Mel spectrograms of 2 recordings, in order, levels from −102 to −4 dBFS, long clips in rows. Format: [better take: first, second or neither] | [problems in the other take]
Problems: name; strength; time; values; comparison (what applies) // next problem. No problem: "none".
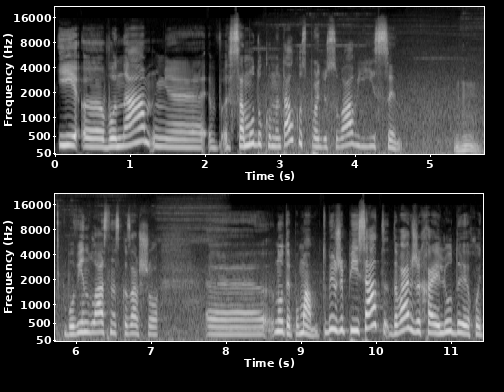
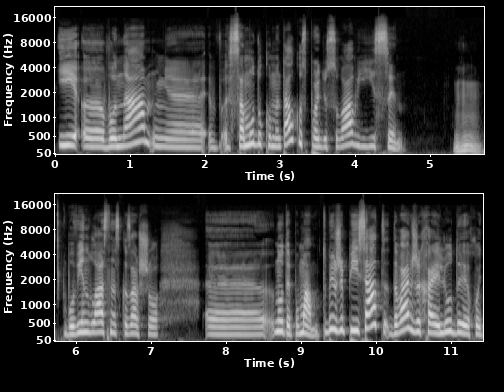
second | train or aircraft noise; faint; from 2.5 s on; 25 dB below the speech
